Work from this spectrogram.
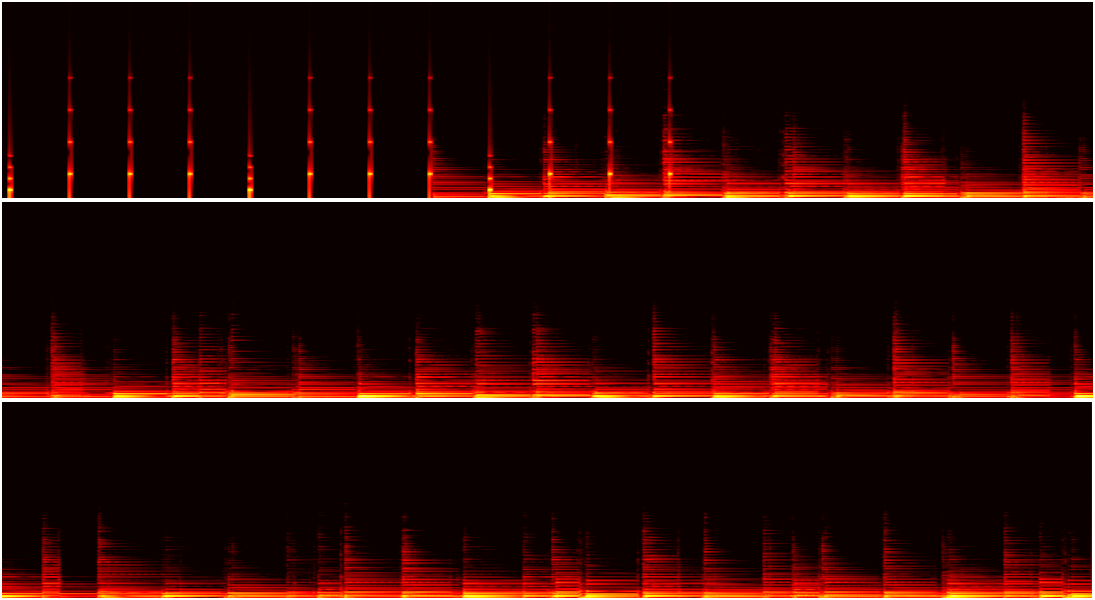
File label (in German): playback mit click; butzemann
